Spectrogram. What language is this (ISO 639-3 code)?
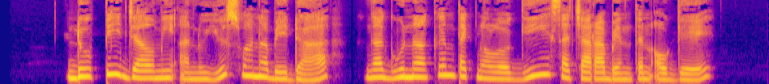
sun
